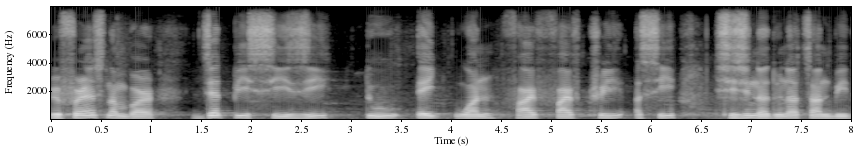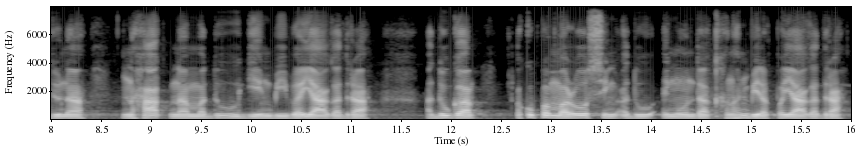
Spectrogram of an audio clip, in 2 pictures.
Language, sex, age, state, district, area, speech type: Manipuri, male, 18-30, Manipur, Kangpokpi, urban, read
